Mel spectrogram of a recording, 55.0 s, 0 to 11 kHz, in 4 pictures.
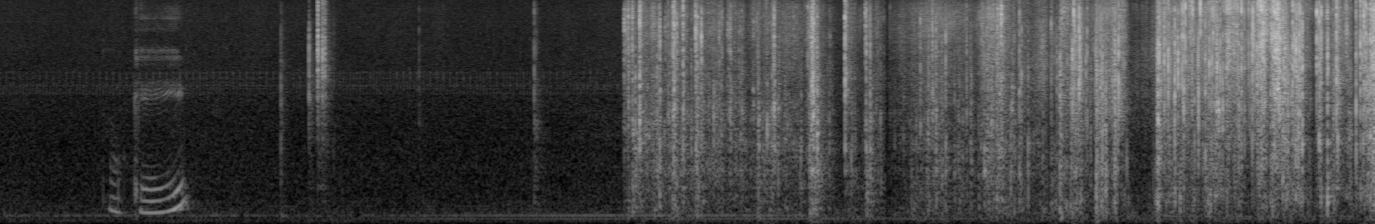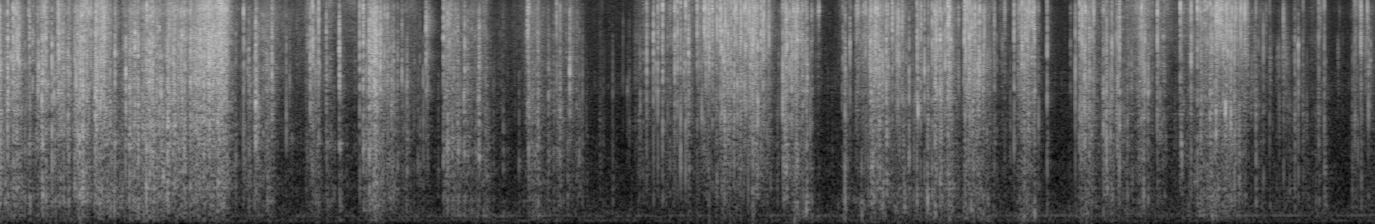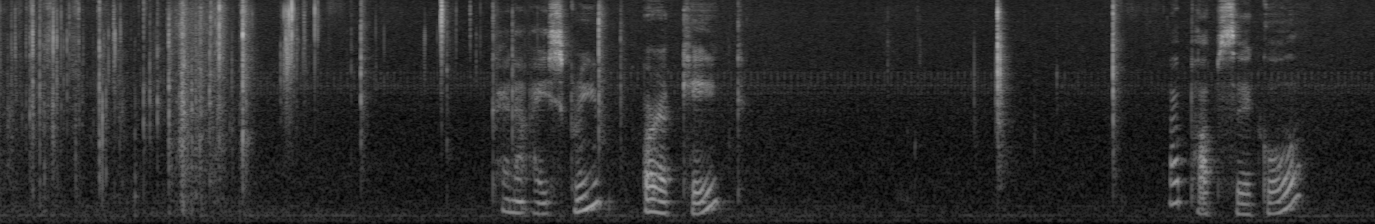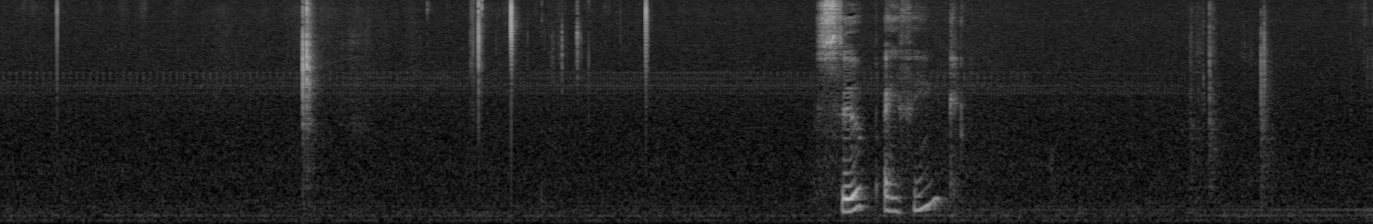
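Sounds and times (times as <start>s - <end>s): bag crinkling and rustling: 6.3s - 30.8s.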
